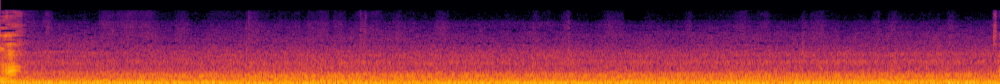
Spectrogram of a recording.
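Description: Steady low drone of a car heard from inside its cabin while driving: engine and road noise with a low hum that stays even.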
